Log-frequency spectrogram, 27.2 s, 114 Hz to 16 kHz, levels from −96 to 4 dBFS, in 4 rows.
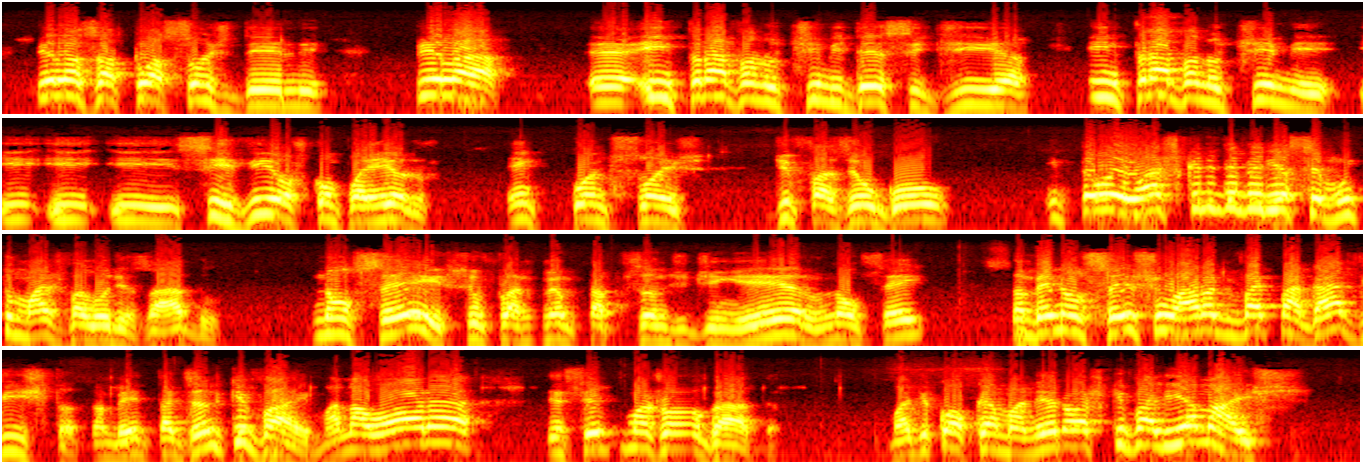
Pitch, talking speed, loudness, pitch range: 215 Hz, 170 wpm, -10 LUFS, 180-255 Hz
